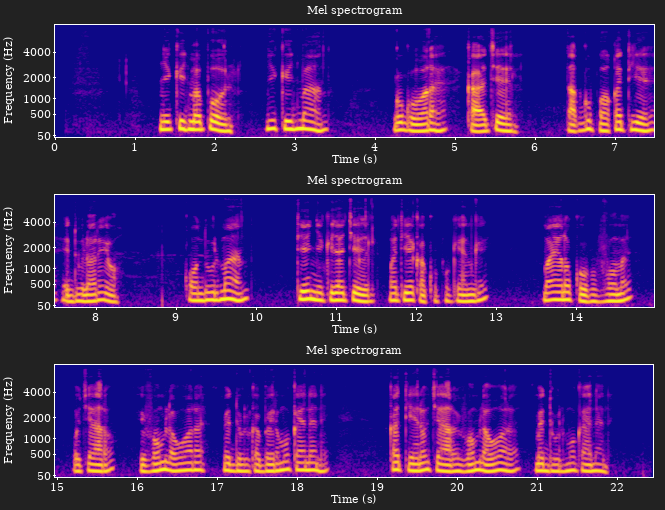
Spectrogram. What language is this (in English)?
Acoli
